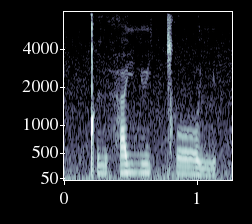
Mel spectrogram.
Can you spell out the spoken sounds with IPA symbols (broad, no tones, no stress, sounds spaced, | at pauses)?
ǃ ɨ h a j lʲ u j ǀ o lʲ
